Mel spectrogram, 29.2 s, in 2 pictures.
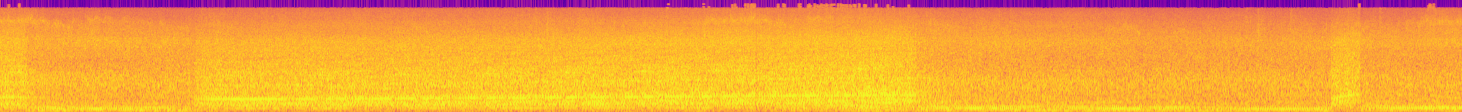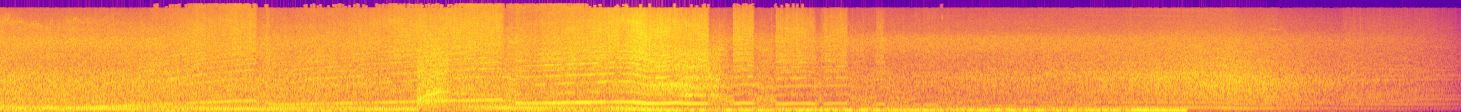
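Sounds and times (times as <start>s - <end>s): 
1999 Shelby Series 1 car engine: 0.0s - 29.2s.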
